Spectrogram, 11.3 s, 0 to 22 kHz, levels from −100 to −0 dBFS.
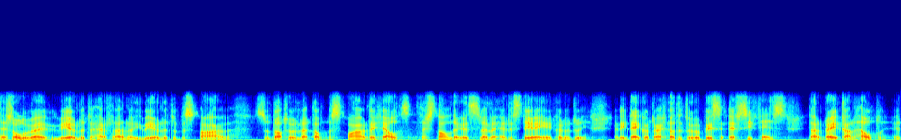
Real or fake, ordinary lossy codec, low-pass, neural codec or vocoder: fake; Opus, 16 kbps; 7.2 kHz; autoencoder, 22.05 kHz, a latent of 192 numbers a frame, VITS, trained on many speakers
